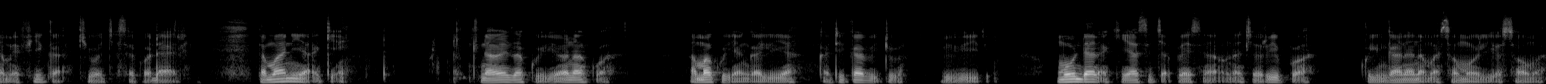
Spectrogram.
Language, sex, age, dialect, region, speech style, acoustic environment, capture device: Swahili, male, 18-24, Kenya - Nairobi Sheng-influenced, Kenya, relaxed, appliances, mobile / Linux / Chrome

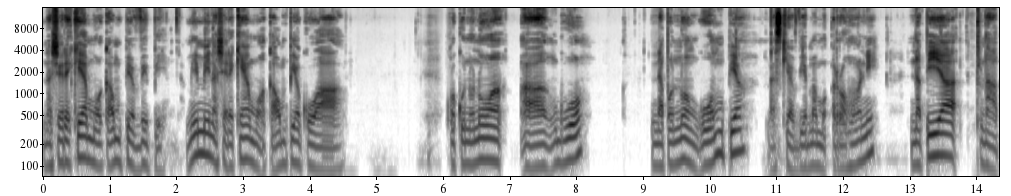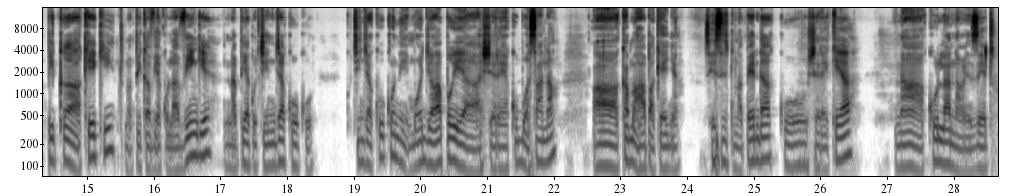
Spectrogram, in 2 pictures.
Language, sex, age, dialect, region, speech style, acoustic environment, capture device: Swahili, male, 25-34, Kenya - Nairobi Sheng-influenced, Kenya, relaxed, silence, desktop / Linux / Chrome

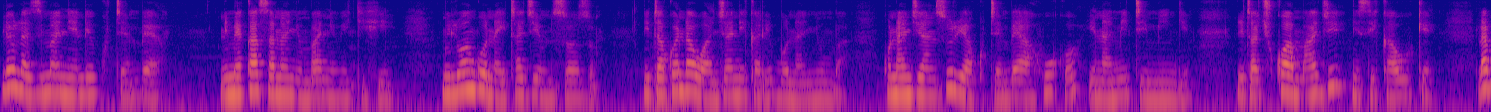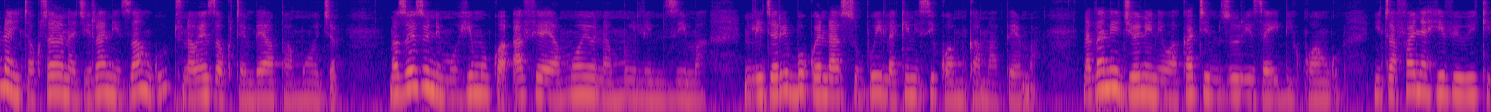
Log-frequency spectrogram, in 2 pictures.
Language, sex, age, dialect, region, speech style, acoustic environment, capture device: Swahili, male, 25-34, Kenya - Mombasa, Kenya, focused, silence, desktop / Windows / Chrome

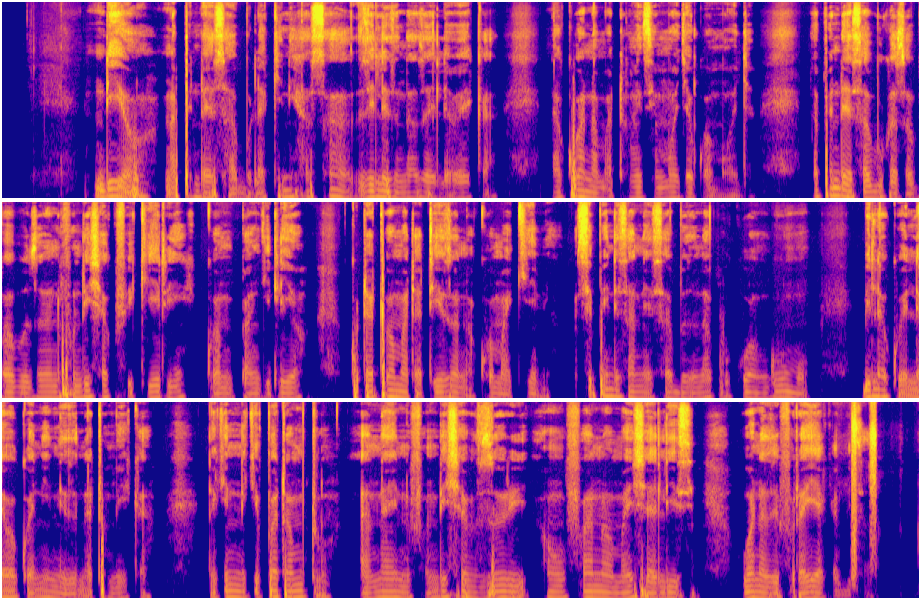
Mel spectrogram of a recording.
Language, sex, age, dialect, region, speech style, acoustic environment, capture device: Swahili, male, 18-24, Kenya - Mombasa, Kenya, happy, silence, mobile / Linux / Chrome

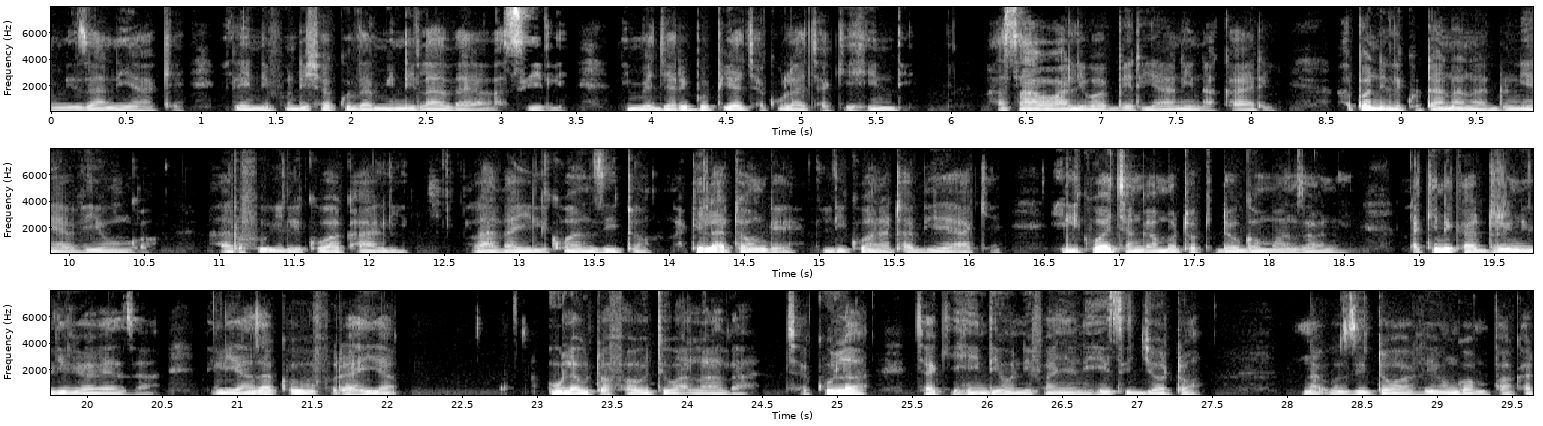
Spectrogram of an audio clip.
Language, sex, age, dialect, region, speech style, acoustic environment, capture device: Swahili, male, 25-34, Kenya - Nairobi Sheng-influenced, Kenya, relaxed, nature; silence; appliances, mobile / Linux / Chrome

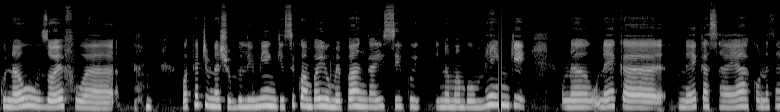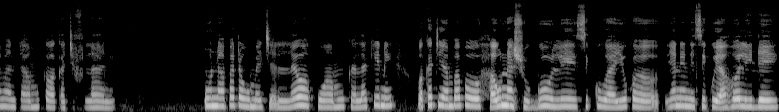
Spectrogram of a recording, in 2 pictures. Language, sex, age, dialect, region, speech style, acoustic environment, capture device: Swahili, female, 25-34, Kenya - Mombasa, Kenya, happy, silence, mobile / Linux / Chrome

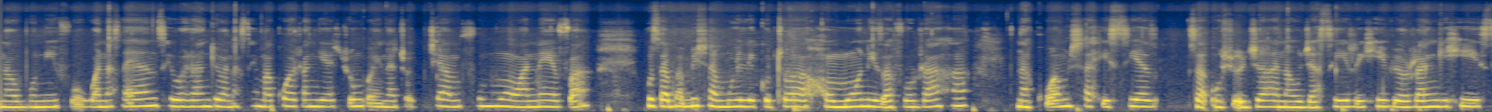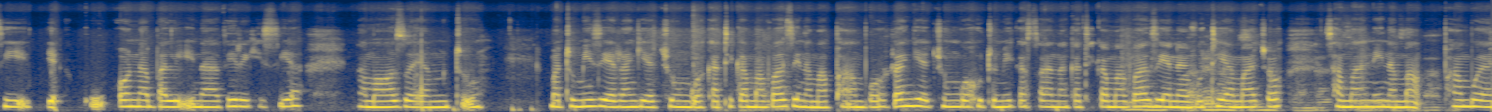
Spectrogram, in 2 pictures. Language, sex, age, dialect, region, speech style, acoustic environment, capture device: Swahili, female, 18-24, Kenya - Nairobi Sheng-influenced, Kenya, excited; focused, nature, mobile / Linux / Chrome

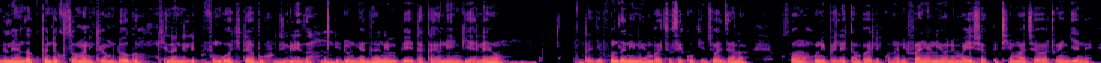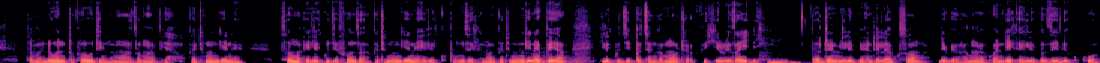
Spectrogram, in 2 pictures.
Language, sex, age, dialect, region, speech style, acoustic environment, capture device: Swahili, male, 18-24, Kenya - Mombasa, Kenya, happy, silence, mobile / Linux / Chrome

